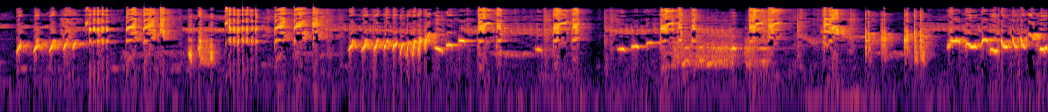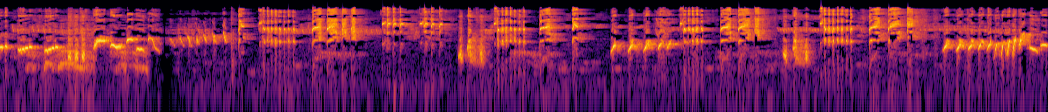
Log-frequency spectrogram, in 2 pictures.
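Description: White-rumped shama (murai batu) singing a long, varied song of rapid rattling trills, sharp high whistles and harsher buzzy notes in quick phrases with only brief pauses. It is sung in the energetic, insistent fighting style that keepers prize in a contest bird.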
